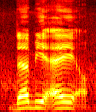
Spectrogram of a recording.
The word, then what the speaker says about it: Wardle: I shouldn't attempt it, but it is Job, W-A-R-D-L-E, Wardle. That's how I take it, at least.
